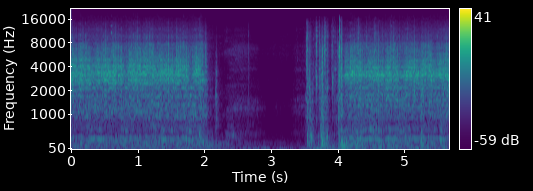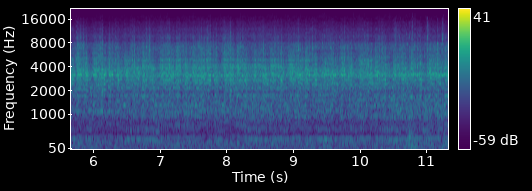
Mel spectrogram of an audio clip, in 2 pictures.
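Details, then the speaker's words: 1964 Ford Fairlane 500, 260 V8, sat 29 years; starter turns it steadily with only faint scattered firing while throttle is opened, suspected points or condenser fault. "open it up a little bit still don't seem like she's firing much go"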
